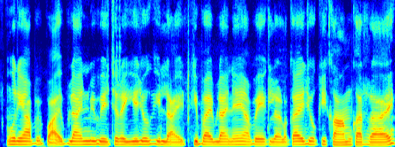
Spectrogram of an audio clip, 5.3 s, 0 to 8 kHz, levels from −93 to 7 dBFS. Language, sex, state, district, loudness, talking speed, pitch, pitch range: Hindi, female, Jharkhand, Jamtara, -17 LUFS, 305 wpm, 165 Hz, 155-170 Hz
